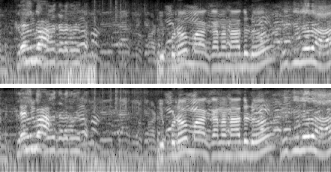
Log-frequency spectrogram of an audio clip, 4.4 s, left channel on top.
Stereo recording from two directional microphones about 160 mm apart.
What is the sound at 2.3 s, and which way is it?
Speech, centre (ahead or behind).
